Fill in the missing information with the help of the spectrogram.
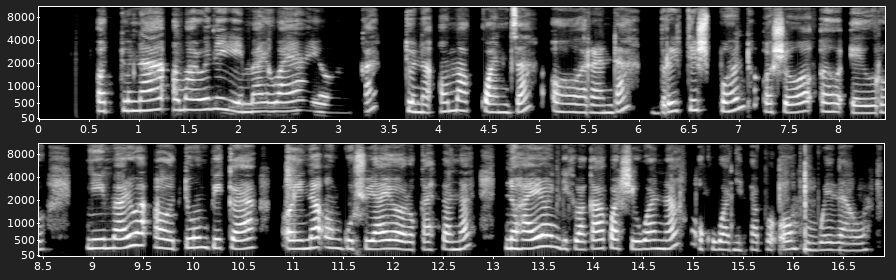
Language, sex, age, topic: Oshiwambo, female, 25-35, finance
